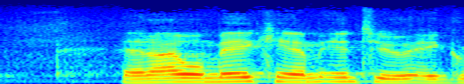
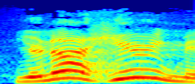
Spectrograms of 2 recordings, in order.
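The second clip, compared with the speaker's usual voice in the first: raised, high-pitched correction; emphatic God; 6 semitones higher, 7 dB louder than usual. Acted. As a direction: exclaim it as God, insisting on being heard. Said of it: "You can almost hear God going".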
